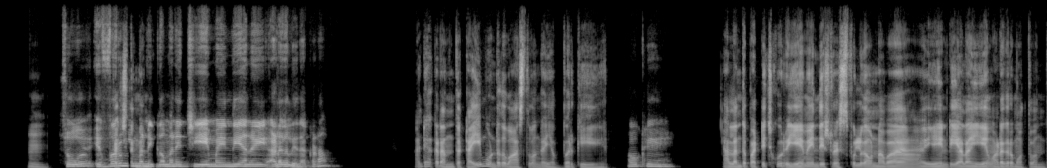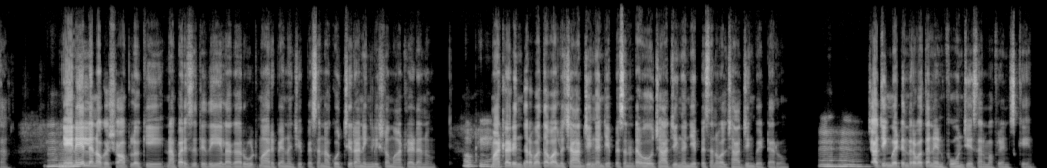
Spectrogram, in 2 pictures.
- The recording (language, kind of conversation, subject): Telugu, podcast, విదేశీ నగరంలో భాష తెలియకుండా తప్పిపోయిన అనుభవం ఏంటి?
- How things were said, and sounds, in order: in English: "సో"; "మిమ్మల్ని" said as "మిమ్మని"; in English: "స్ట్రెస్‌ఫుల్‌గా"; in English: "షాప్‌లోకి"; in English: "రూట్"; in English: "చార్జింగ్"; in English: "చార్జింగ్"; in English: "చార్జింగ్"; in English: "ఛార్జింగ్"; in English: "ఫ్రెండ్స్‌కి"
